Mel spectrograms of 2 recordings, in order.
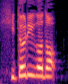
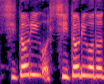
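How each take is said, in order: First: The word begins with an 'h' sound. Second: The word begins with an 'sh' sound. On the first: The speaker calls it right. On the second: The speaker calls it wrong. "姫のしとりごとじゃない"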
